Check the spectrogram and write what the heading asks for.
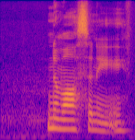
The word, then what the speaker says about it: Mnemosyne: be talking about maraman nasin uh don't come at me for that pronunciation I checked both the Japanese and the Greek pronunciation of Nason and it's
